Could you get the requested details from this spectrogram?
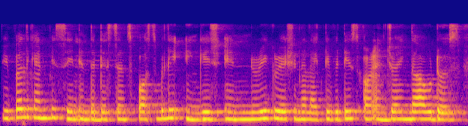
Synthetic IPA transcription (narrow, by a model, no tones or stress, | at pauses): piːpəlkɛ̃nbiːsĩːnɪ̃nd̪əɖɪsʈə̃nspɔːsɪbliɪ̃ŋɡeːd͡ʒɪ̃nɾekɾieʃənəlæk̚ʈɪʋɪʈizɔːɾɛ̃nd͡ʒɔɪɪ̃ŋd̪əaʊʈəz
